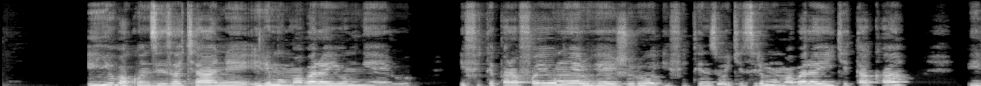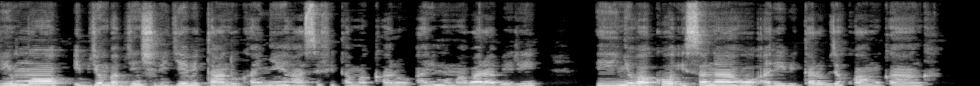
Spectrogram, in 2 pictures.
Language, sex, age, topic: Kinyarwanda, female, 18-24, health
